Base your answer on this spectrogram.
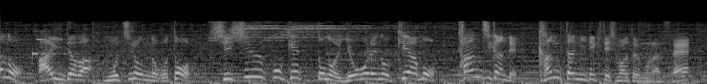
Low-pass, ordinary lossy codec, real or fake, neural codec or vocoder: none; none; real; none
